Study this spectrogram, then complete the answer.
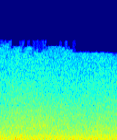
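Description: Ocean waves on the beach at Anglet in early morning, heard as a steady, loud, broadband surf wash with no break or distinct individual wave.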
